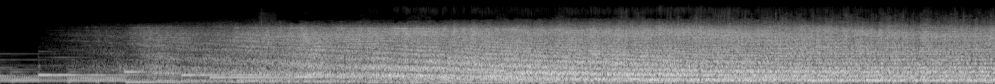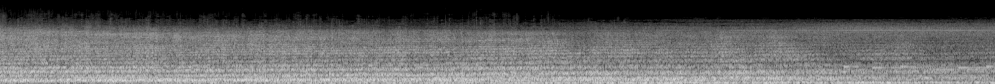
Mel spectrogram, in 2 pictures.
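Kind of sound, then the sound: vehicle, airplane landing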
